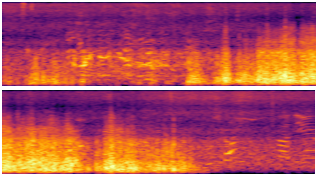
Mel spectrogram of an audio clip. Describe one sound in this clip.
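Wind gusts loudly across the microphone outdoors.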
